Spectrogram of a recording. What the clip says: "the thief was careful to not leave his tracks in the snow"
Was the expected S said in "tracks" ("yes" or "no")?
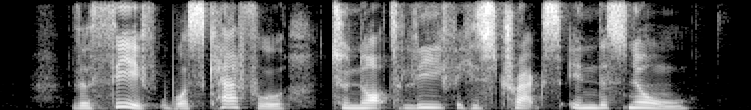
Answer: yes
